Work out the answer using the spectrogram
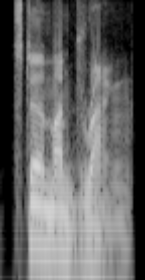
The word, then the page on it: Sturm und Drang: British English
